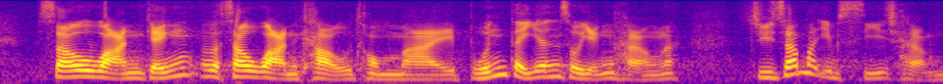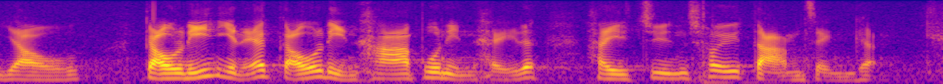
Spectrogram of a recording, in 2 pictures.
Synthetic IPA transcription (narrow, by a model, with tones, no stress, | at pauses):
sɐ˧wwaː˨˩nkɪ˨˥ŋsɐ˧wːaː˨˩nkʰɐ˨˩wt̪ʰʊ˨˩ŋmaː˨˩jpuː˨˥nt̪e˨jɐ˥nso˧wjɪ˨˥ŋɦœː˨˥ŋlɛː˥ | t͡ʃyː˨˧t͡saː˥mɐ˥t̚ʔiː˧˩p̚siː˨˧t͡ʃʰœː˨˩ŋjɐ˨˩w | kɐ˨˩wli˨˥njiː˧lŋjɐ˥t̚kɐ˨˥wliː˨˩nhaː˧puː˧nliː˨˩nhe˨˥jlɛː˥hɐ˨jt͡ʃyː˧nt͡ʃʰɵ˥ɥt̪a̰ː˨mt͡sɪ̰˨˩ŋkɐ̰˧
